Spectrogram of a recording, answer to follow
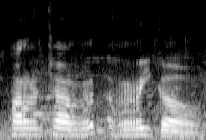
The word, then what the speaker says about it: Puerto Rico: If you can roll your Rs, Puerto Rico.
